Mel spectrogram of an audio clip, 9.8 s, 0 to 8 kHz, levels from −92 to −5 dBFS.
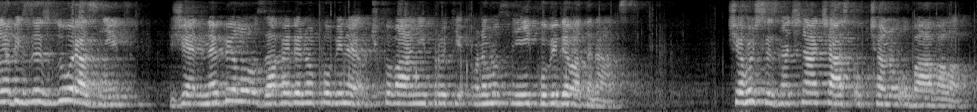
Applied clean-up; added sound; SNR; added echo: neural separator model SepFormer DNS4.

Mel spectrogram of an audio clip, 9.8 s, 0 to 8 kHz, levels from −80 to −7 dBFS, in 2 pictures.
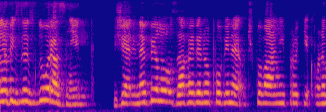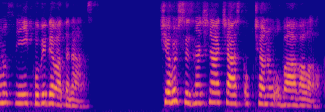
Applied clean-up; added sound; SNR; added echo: neural mask model DeepFilterNet 3.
